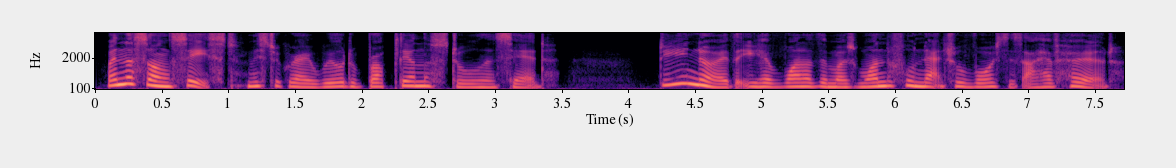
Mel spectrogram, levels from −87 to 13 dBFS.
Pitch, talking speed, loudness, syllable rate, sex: 210 Hz, 225 wpm, -19 LUFS, 5.8 syllables/s, female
